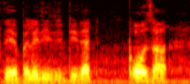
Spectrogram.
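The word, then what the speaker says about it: Xhosa: Causa is how you're supposed to pronounce it, with a lot more pronounced click.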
